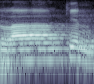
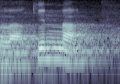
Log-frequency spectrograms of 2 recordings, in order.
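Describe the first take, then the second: First: The word ends in a bare n sound. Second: The word ends with an added -na syllable. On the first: It is the conjunction meaning but. The speaker calls it right. "bacanya lakin bisukun ujungnya" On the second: It is the particle that governs subject and predicate. The speaker calls it wrong. "Jangan dibaca lakinna"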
